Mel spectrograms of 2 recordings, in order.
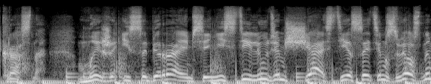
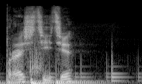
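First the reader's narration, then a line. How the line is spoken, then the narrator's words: Plain. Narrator (Russian): сказал Фред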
